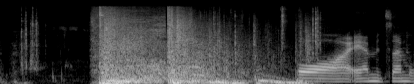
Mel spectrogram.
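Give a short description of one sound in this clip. A double-barrel shotgun fires a loud blast.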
